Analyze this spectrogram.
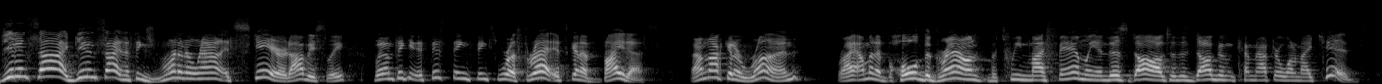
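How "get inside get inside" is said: mock, very high yelled shout. Retelling warning the kids about a dog: imitating own yell. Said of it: "so I started yelling".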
